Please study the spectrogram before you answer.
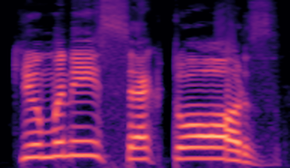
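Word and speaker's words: cymini sectores: Italian इसका pronunciation है क्यूमनी सेक्टोर्स, क्योंकि वो बाल की खाल निकालने वाले हैं।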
